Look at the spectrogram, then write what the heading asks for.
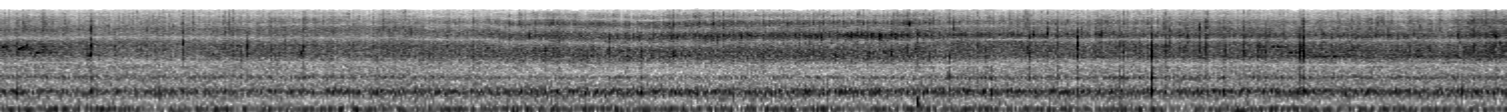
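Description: Onions frying in sunflower oil in a pot on a wood-gas camp stove: a steady sizzle with a few faint crackles.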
